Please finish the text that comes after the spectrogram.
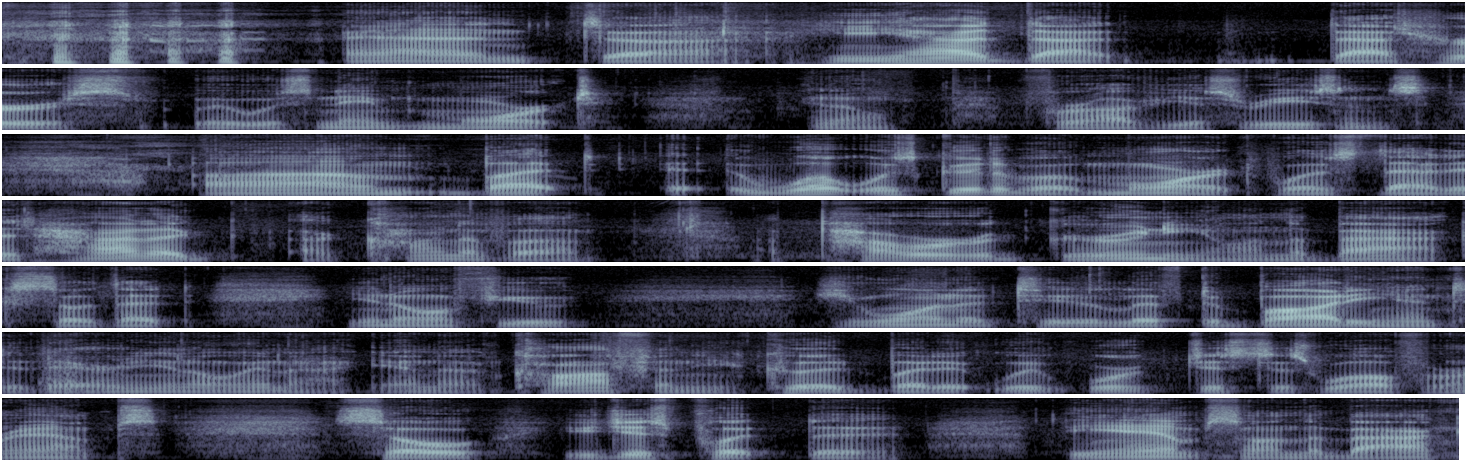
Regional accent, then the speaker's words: Thunder Bay, Ontario, Canada; also born or lived in Peterborough, Ontario; now in Chelsea, Canada; I grew up in Thunder Bay, and I go back there.

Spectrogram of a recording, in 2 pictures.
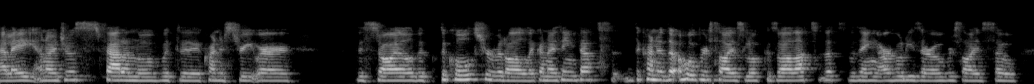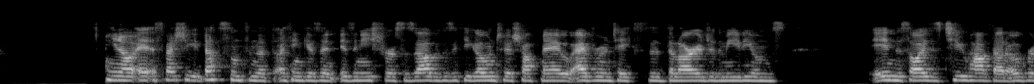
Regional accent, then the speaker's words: Skerries, Leinster, Ireland; I'm originally from Skerries, so I was commuting from Skerries to Sandyford

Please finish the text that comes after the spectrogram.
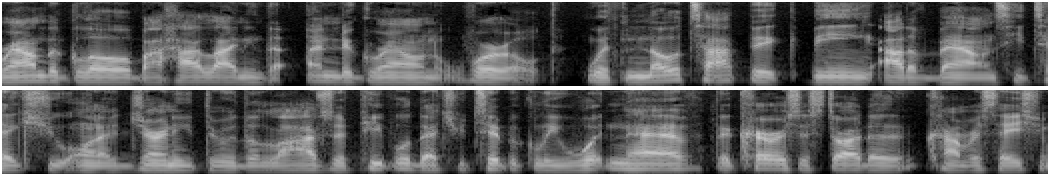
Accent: the West, United States; moved away; I'm from the West.

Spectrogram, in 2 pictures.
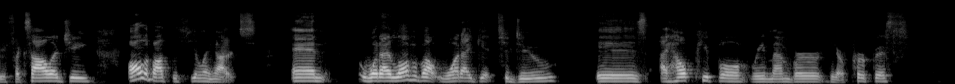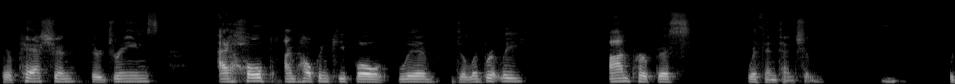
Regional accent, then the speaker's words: Chicago, Illinois, United States; I grew up here in Chicago. I grew up on the west side of Chicago

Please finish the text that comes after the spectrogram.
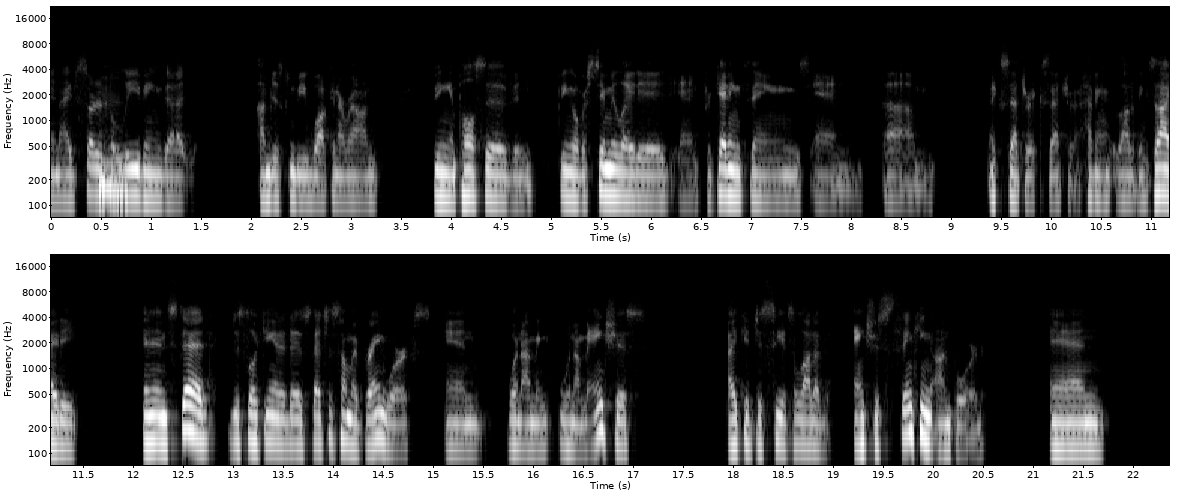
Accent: South Florida, United States; growing up in South Florida too, I spent time in my college years in South Florida.

